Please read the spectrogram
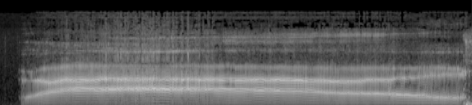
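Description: A loud, drawn-out belch rumbles, sustained in one long croaking stretch for about six seconds, with no talking around it.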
